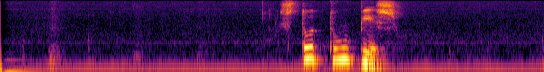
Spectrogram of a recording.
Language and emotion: Russian, neutral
